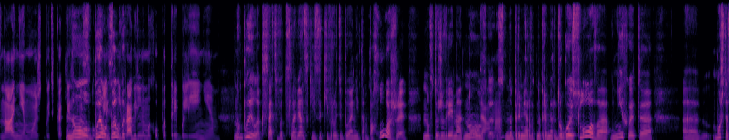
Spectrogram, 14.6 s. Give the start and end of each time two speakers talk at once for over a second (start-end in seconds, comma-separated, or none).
1.3-2.6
